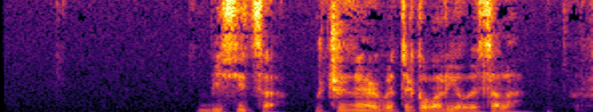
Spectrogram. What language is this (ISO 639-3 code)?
eus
